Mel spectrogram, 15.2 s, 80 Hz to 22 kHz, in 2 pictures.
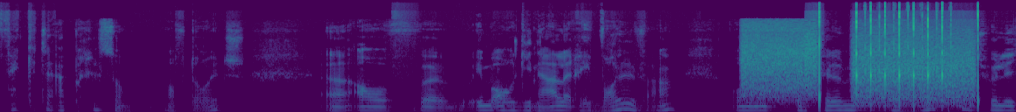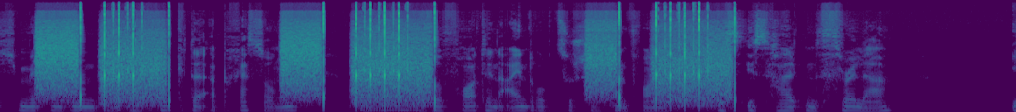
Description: Pulse dialling, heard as a rotary dial, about 9 pulses a second, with speech in German. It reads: 7 3 4 4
